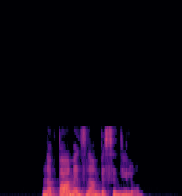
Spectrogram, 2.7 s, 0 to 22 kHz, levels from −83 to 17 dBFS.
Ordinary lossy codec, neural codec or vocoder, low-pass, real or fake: none; none; none; real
